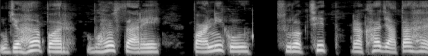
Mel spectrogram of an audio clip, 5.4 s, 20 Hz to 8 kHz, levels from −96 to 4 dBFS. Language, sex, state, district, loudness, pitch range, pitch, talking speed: Hindi, male, Chhattisgarh, Sarguja, -15 LUFS, 175-220 Hz, 190 Hz, 110 wpm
